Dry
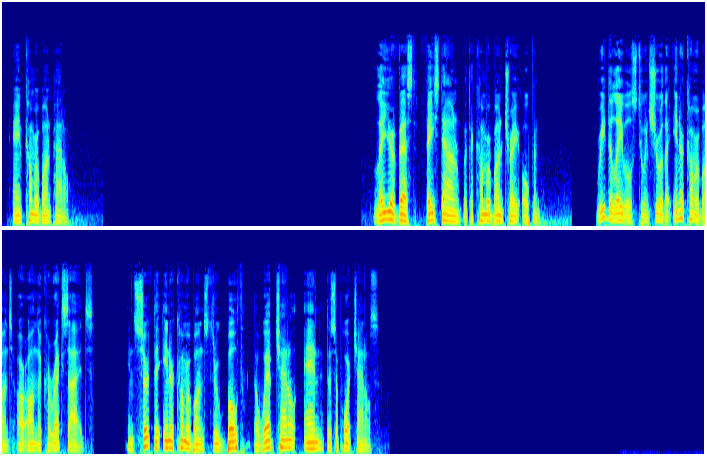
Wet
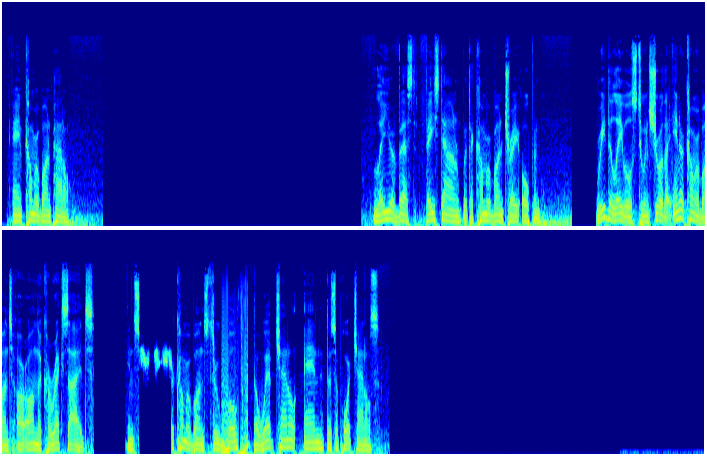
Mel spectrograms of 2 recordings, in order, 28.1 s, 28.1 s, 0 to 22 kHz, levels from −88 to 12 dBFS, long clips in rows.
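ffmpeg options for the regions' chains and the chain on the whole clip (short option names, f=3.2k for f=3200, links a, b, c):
-filter_complex "[0:a]asettb=1/sr,asplit=3[a][b][c];[a]atrim=end=7.474[d];[b]atrim=start=7.47:end=8.03,asetpts=PTS-STARTPTS,afade=t=in:d=0.004:c=qsin,afade=t=out:st=0.556:d=0.004:c=qsin,equalizer=f=1.8k:t=o:w=0.3:g=-14.5,acompressor=threshold=-16dB:ratio=4:attack=3.2:release=140:knee=1:detection=peak[e];[c]atrim=start=8.026[f];[d][e]acrossfade=d=0.004:c1=hsin:c2=qsin[g];[g][f]acrossfade=d=0.004:c1=qsin:c2=hsin,asettb=1/sr,asplit=3[h][i][j];[h]atrim=end=13.124[k];[i]atrim=start=13.12:end=13.65,asetpts=PTS-STARTPTS,afade=t=in:d=0.004:c=qsin,afade=t=out:st=0.526:d=0.004:c=qsin,equalizer=f=720:w=0.31:g=10,acompressor=threshold=-23dB:ratio=12:attack=3.2:release=140:knee=1:detection=peak[l];[j]atrim=start=13.646[m];[k][l]acrossfade=d=0.004:c1=hsin:c2=qsin[n];[n][m]acrossfade=d=0.004:c1=qsin:c2=hsin,asettb=1/sr,asplit=3[o][p][q];[o]atrim=end=16.804[r];[p]atrim=start=16.8:end=17.46,asetpts=PTS-STARTPTS,afade=t=in:d=0.004:c=qsin,afade=t=out:st=0.656:d=0.004:c=qsin,asuperpass=centerf=2100:order=8:qfactor=4.8,acompressor=threshold=-43dB:ratio=5:attack=3.2:release=140:knee=1:detection=peak[s];[q]atrim=start=17.456[t];[r][s]acrossfade=d=0.004:c1=hsin:c2=qsin[u];[u][t]acrossfade=d=0.004:c1=qsin:c2=hsin,asettb=1/sr,asplit=3[v][w][x];[v]atrim=end=18.454[y];[w]atrim=start=18.45:end=18.98,asetpts=PTS-STARTPTS,afade=t=in:d=0.004:c=qsin,afade=t=out:st=0.526:d=0.004:c=qsin,aeval=exprs='val(0)+0.5*0.0473*sgn(val(0))':c=same,lowpass=f=7.6k:w=0.5412,lowpass=f=7.6k:w=1.3066[z];[x]atrim=start=18.976[aa];[y][z]acrossfade=d=0.004:c1=hsin:c2=qsin[ab];[ab][aa]acrossfade=d=0.004:c1=qsin:c2=hsin,lowshelf=f=88:g=5,acompressor=threshold=-29dB:ratio=6,alimiter=level_in=6dB:limit=-24dB:level=0:latency=1:release=32,volume=-6dB,volume=8dB"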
